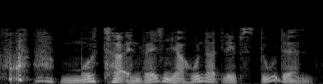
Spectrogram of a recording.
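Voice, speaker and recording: A man's voice: lowish voice, big pitch swings, unhurried, husky, no echo, full character voice. A man voicing a carefree, cheeky young daughter who answers in breezy, teasing retorts. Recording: dull, dry studio voice-over.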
